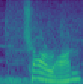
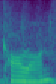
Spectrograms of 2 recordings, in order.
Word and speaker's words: Charon: That character's name was Charon, as it's pronounced in the film. I've always thought it was Charon, actually Charon, who is the name in Greek mythology ascribed to the ferryman who takes you down the river Styx, the ferryman that you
